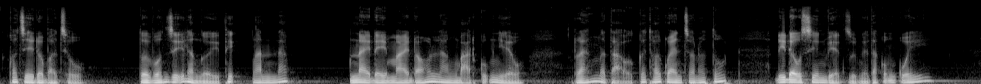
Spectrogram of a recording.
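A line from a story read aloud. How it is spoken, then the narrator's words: Smiling. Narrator (Vietnamese): Bác Cổ chỉ mỉm cười nói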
